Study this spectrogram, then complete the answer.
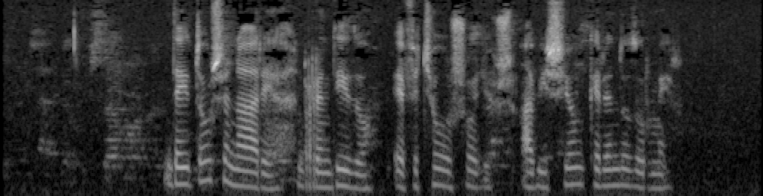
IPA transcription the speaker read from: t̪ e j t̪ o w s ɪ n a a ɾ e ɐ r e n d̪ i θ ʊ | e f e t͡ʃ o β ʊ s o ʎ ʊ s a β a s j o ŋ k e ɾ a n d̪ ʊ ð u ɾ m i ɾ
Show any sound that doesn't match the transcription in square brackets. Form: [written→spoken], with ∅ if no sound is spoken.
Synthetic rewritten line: [t̪→d̪] e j t̪ o w s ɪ n a a ɾ e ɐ r e n d̪ i [θ→ð] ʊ | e f e t͡ʃ o [β→w] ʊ s o ʎ ʊ s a β [a→i] s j o ŋ k e ɾ [a→e] n d̪ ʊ ð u ɾ m i ɾ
